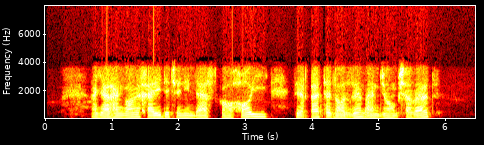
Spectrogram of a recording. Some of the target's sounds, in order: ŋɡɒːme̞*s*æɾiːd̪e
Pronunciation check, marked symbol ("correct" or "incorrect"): incorrect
